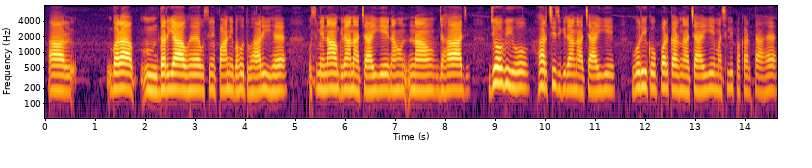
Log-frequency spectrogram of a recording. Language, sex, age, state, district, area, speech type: Urdu, female, 60+, Bihar, Darbhanga, rural, spontaneous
